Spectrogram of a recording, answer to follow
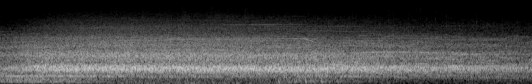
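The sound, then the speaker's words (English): A large crowd of men at a concert roars in response to the singer calling for the fellas, a sustained, dense wall of sound, loud and steady for several seconds, like an arena full of voices shouting together with no break. “It's like a war cry. It's like Braveheart.”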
